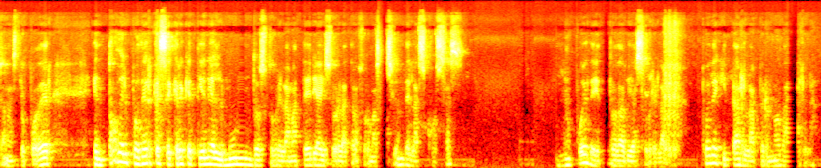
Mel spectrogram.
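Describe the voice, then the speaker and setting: Middle-aged male priest, very warm dark timbre; reflective conversational homily. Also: mid-range voice, a little slow, creaky, a little hiss or hum. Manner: reflective, often checks in with listeners with tag questions. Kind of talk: conversational talk on grief.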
